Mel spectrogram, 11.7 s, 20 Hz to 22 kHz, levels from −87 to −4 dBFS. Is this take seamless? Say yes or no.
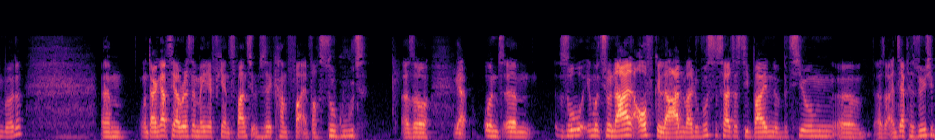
yes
